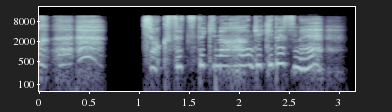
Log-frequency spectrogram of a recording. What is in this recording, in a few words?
BREAK JP; GF Alarm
